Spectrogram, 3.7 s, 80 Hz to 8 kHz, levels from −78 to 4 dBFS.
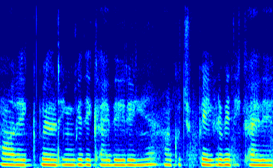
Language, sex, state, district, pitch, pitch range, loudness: Hindi, female, Uttar Pradesh, Muzaffarnagar, 240 Hz, 235-245 Hz, -23 LUFS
